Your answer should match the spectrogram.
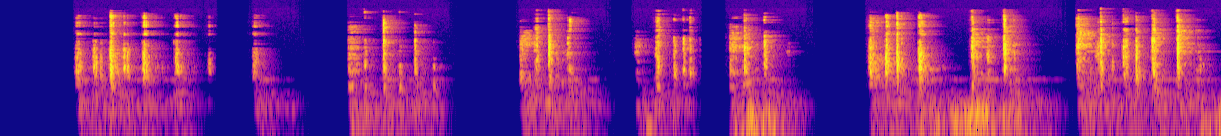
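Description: Faint typing on a computer keyboard: several short runs of key clicks with brief pauses between them.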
